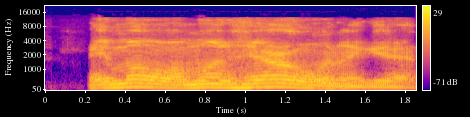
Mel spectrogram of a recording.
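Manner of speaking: put-on high, old-time slapstick comic voice. Joking about a Three Stooges character: Larry Fine impression. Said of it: "Larry Fine impression that I did".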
